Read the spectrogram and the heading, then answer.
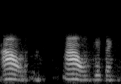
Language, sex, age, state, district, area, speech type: Tamil, female, 18-30, Tamil Nadu, Sivaganga, rural, conversation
